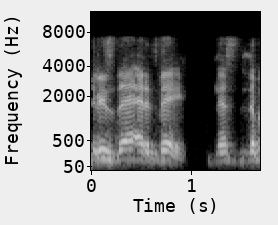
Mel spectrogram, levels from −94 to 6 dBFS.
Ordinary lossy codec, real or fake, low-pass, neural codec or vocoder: AAC, 64 kbps; real; 7.2 kHz; none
